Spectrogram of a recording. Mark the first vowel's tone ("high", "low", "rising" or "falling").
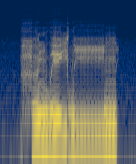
rising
